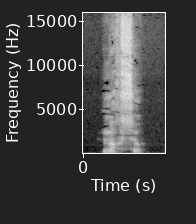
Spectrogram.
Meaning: plural of morceau
- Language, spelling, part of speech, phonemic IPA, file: French, morceaux, noun, /mɔʁ.so/, LL-Q150 (fra)-morceaux.wav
